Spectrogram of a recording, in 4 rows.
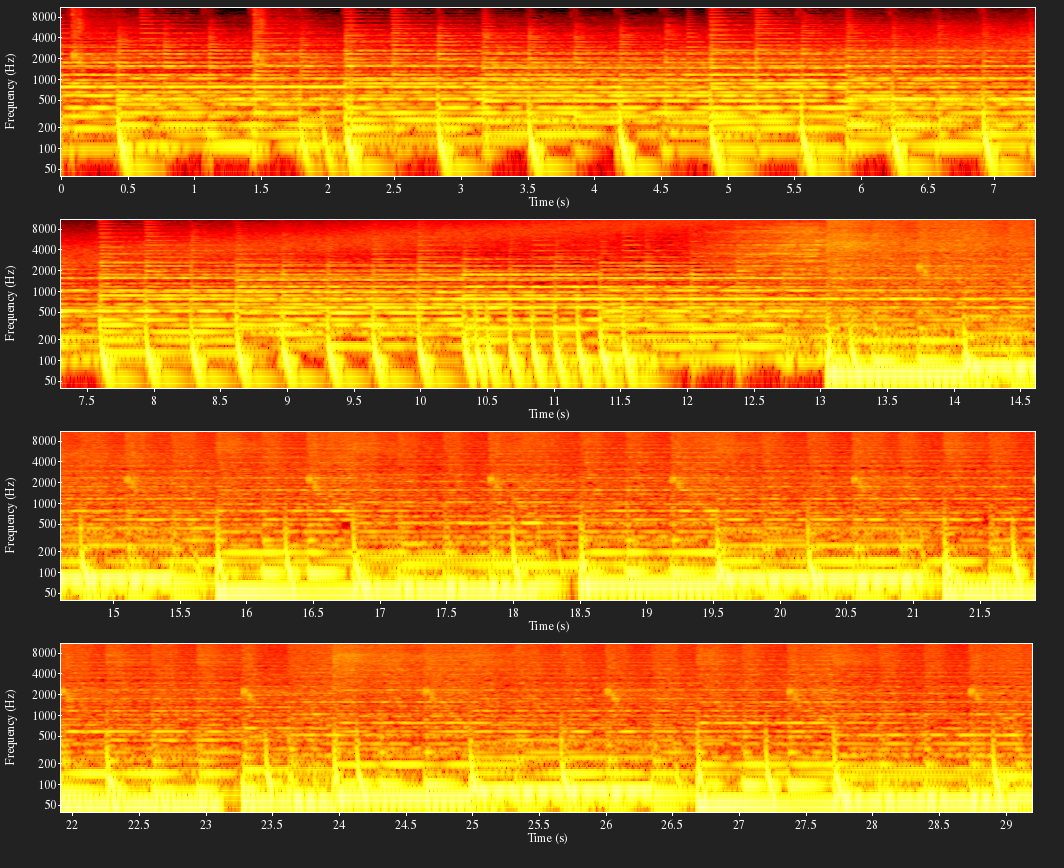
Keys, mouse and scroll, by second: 0.0-5.3 drag, 6.9 click, 8.2 space, 8.3 click, 8.7 space, 9.7 click, 11.5 ctrl+u, 12.5 click, 13.0 Down, 13.9-19.0 drag, 19.6 Up, 20.5-27.3 drag, 27.3 Return.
